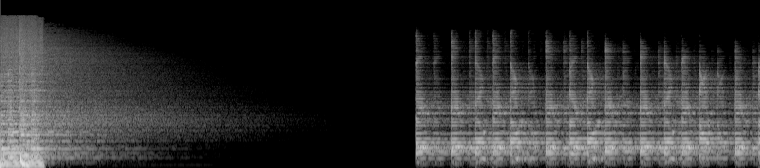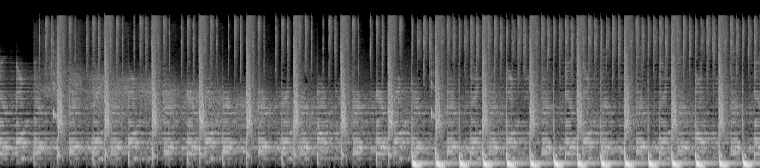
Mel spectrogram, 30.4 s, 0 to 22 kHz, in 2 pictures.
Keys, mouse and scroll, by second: 2.3-5.3 drag, 8.8-10.5 drag, 18.0-19.2 scroll up 1, 20.2 KP_Divide, 21.0 KP_7, 21.6 Tab, 22.6 3, 24.2 click, 25.1 shift+click, 26.0 shift+click, 27.9 shift+click, 29.3 shift+click.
